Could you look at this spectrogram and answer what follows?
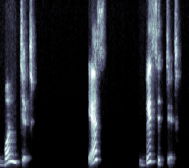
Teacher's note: We have to add another syllable, yeah? So we add ed and we pronounce it as another syllable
